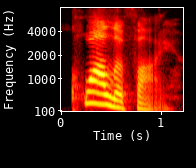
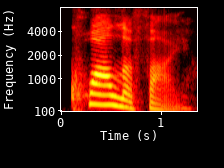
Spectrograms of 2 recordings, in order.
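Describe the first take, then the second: No difference in how they are said.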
